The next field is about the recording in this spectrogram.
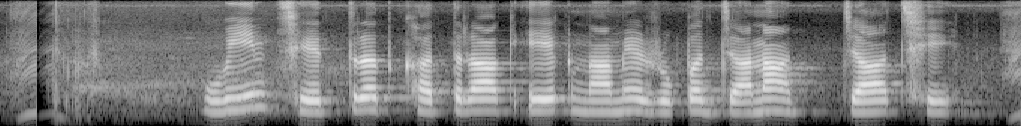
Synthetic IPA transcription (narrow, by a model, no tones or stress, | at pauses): ʋiːnt͡ʃʰeːt̪ɾət̪kʰət̪ɾakeːknaːmẽɾupət̪̚d͡ʒaːna | d͡ʒaːt͡ʃʰe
